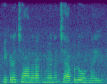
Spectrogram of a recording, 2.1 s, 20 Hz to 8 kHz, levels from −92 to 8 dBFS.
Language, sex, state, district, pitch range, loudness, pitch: Telugu, female, Telangana, Hyderabad, 200-215 Hz, -17 LUFS, 205 Hz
